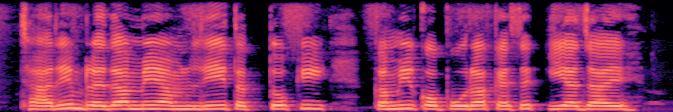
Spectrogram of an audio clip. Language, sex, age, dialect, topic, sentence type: Hindi, female, 18-24, Awadhi Bundeli, agriculture, question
